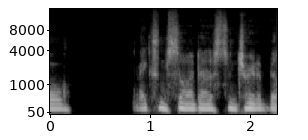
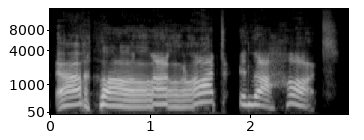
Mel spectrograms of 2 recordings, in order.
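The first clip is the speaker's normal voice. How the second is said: hammed-up British accent; 6 semitones higher, 5 dB louder, much slower than usual. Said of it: "in a British accent".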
